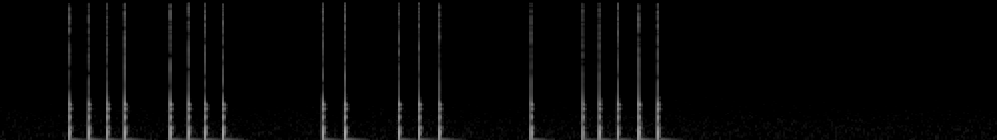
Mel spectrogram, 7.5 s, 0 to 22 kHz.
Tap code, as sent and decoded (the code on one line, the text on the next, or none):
4-4 2-3 1-5
THE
